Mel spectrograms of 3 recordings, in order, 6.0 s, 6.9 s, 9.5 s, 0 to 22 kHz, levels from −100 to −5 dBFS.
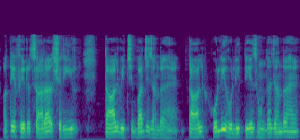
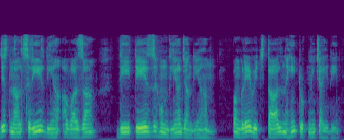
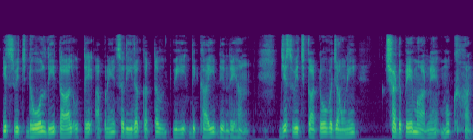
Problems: none marked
